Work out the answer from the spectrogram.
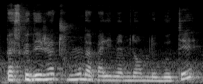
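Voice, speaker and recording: A loud-spoken woman talking casually to her phone camera in a vlog, with emphatic rhetorical questions and frequent hesitations. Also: medium pitch, quick pace, a little hiss or hum. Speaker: vlogger.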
